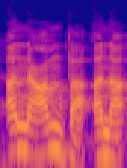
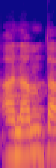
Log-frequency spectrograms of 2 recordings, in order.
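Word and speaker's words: أنعمت: اچھا انعمتا، انعمتا بات پڑھتے ہیں نہیں، انعمتا عین کا تلفظ اس میں ادا ہونا چاہیے.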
